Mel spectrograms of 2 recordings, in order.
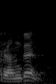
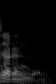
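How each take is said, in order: First: The name begins directly with an r sound. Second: The name begins with an added vowel before r. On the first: "Not Rangan" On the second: "always Arangan"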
